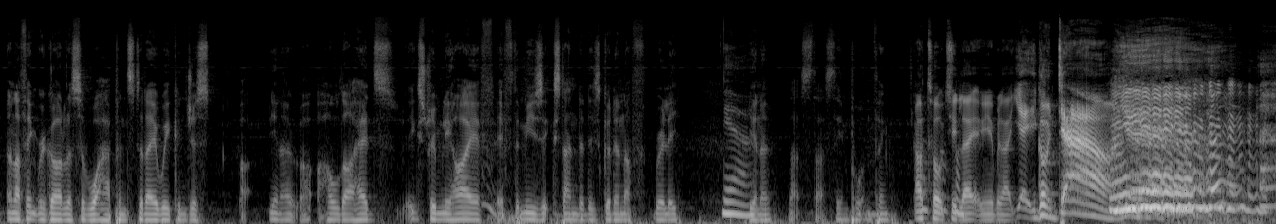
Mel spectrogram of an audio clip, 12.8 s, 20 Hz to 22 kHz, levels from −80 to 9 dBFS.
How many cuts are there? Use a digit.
1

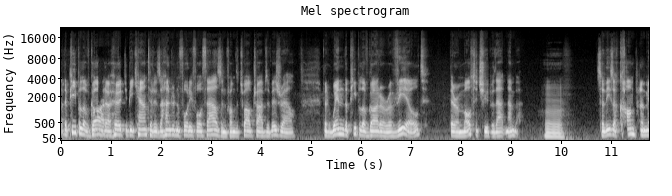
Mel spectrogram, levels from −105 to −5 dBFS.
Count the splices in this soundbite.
0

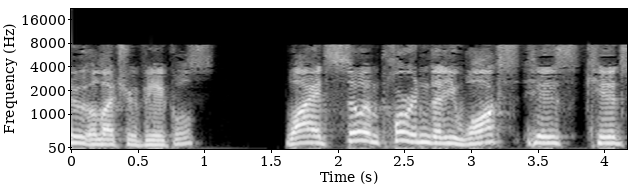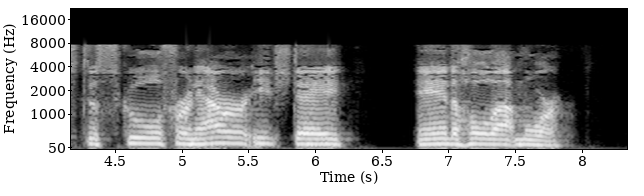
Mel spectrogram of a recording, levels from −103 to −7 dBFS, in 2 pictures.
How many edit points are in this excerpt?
0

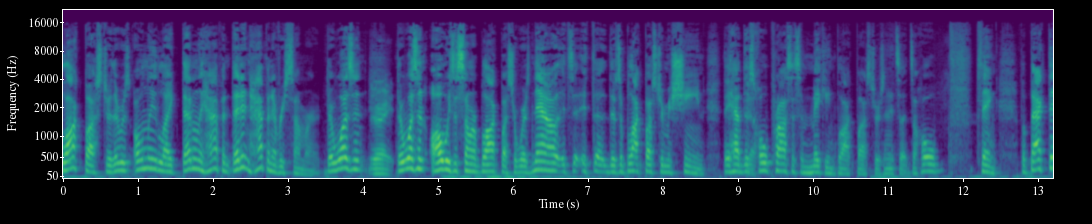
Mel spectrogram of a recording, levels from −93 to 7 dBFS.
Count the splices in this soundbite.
0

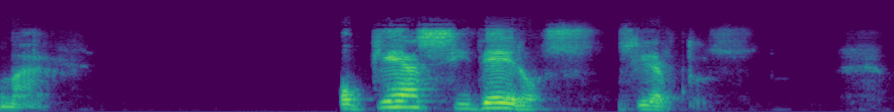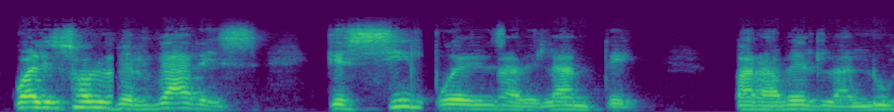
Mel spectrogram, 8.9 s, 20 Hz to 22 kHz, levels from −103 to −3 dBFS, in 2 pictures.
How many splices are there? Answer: 4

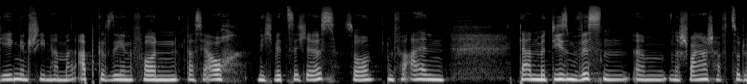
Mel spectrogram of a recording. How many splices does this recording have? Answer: 2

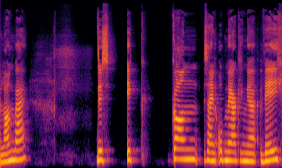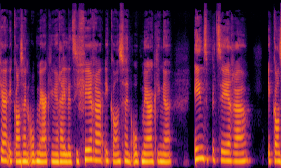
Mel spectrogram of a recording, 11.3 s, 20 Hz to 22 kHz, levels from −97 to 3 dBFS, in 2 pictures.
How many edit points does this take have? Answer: 0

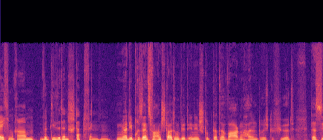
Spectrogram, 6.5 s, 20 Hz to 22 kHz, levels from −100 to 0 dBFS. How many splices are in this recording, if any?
1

